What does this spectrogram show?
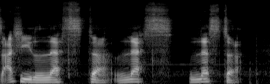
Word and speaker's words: Leicester: Americans will look at this and think say liester no it's actually leester it's pronounced really weird but it's actually leester Les leester it's really weird and a lot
